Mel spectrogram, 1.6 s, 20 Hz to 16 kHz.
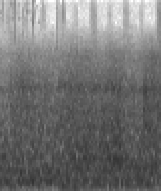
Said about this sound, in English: the nose of the Boeing 737 smash through the roof of a bungalow across the street. The plane bounced off the roof, wings slicing through treetops and brick, and then pitched toward them.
